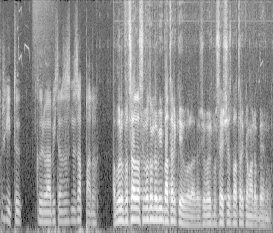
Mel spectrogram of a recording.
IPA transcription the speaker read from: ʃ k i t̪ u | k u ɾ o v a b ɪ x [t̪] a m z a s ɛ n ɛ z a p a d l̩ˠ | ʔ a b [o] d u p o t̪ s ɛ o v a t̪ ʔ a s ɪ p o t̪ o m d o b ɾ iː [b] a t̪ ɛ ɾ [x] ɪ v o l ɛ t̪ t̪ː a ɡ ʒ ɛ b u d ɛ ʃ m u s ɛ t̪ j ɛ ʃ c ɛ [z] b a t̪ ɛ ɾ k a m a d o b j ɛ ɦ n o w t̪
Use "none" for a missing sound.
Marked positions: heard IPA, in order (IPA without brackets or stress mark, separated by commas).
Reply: t̪, u, b, k, z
